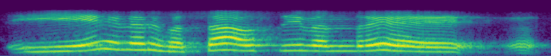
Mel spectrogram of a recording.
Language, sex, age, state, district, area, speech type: Kannada, female, 60+, Karnataka, Belgaum, urban, conversation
